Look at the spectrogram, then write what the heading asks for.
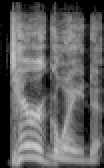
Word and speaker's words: pterygoid: those bones essentially so the p is silent it's pterygoid um correct yeah paraguay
